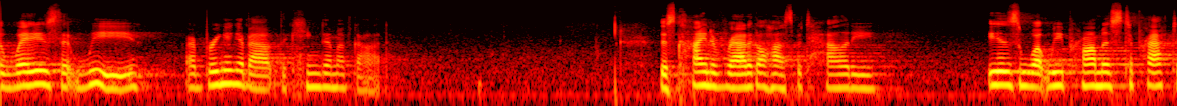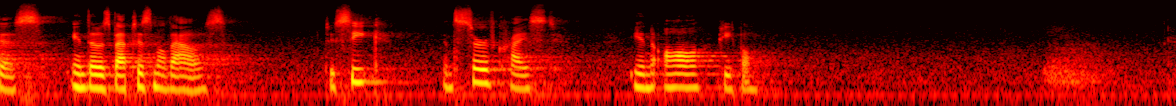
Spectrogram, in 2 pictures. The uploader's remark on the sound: recorded live at the 10:00am service on Sunday, July 2, 2023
